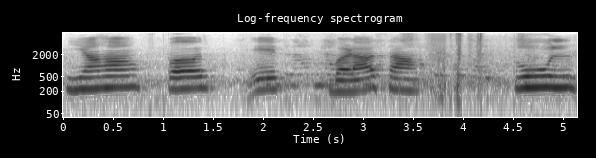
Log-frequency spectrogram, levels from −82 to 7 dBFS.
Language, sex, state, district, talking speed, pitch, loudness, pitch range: Hindi, female, Madhya Pradesh, Dhar, 70 wpm, 250 Hz, -16 LUFS, 230-265 Hz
